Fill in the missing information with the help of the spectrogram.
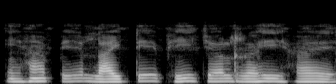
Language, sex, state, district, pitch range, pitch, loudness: Hindi, male, Jharkhand, Palamu, 130-145 Hz, 135 Hz, -19 LUFS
